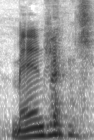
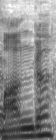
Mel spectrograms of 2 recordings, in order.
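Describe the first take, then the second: First: The middle consonant is a j sound. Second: The middle consonant is a hard g sound. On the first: The speaker calls it wrong. "I've been saying manja" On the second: The speaker calls it right. "It's manga"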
